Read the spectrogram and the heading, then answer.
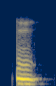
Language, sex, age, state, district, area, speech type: Manipuri, female, 60+, Manipur, Kangpokpi, urban, conversation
